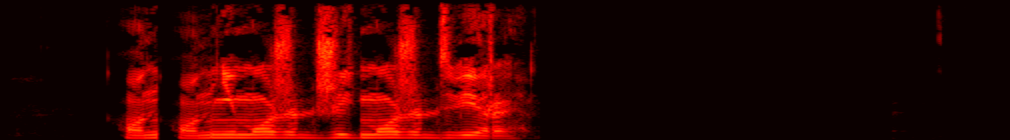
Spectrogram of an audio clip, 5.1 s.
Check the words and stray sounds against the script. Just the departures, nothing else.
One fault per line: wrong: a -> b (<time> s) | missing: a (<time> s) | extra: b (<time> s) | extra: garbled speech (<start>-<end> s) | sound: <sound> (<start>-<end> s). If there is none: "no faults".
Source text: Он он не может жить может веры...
no faults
